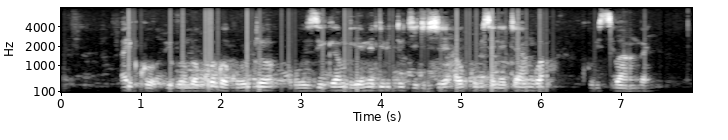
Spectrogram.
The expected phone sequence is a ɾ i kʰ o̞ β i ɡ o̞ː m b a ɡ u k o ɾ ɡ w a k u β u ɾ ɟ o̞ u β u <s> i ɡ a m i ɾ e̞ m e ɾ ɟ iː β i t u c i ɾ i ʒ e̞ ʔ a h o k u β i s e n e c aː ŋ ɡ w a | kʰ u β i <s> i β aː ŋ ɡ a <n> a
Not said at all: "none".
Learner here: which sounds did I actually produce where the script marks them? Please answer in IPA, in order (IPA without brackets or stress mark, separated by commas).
z, s, ɲ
